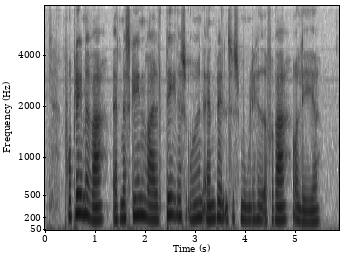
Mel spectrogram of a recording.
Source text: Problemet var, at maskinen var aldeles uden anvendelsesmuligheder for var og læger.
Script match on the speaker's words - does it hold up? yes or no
yes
